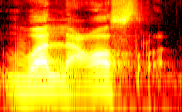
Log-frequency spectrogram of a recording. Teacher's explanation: আইন আমরা গলার মধ্য অংশ থেকে উচ্চারণ করব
